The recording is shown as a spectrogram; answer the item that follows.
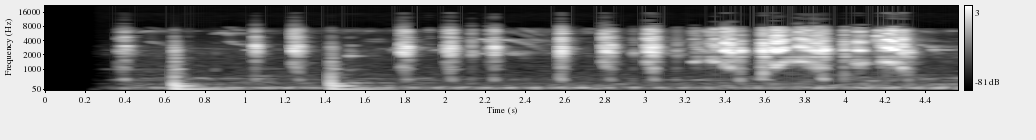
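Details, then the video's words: Parrot giving a rapid series of short, sharp chirps and clicks, roughly three to four per second, building into denser, harsher squawking bursts toward the end, with a couple of low thumps early on. "cute parrot 🦜 voice"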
